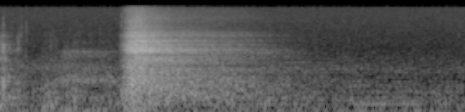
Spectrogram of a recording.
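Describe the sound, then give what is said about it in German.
Deep breathing in and out during a guided breathing exercise: a soft, breathy rush begins suddenly about a quarter of the way in, then fades gradually. It is quiet throughout, with no talking. “Dann atme doch einfach nochmal zwei, dreimal tief ein und aus.”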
